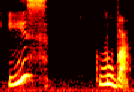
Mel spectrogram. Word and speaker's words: из клуба: Z is paired with S. That's why we will pronounce it as S. Из клуба. Not из клуба. No. Из клуба. It's wrong. You should say из клуба.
